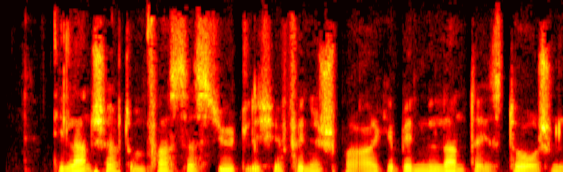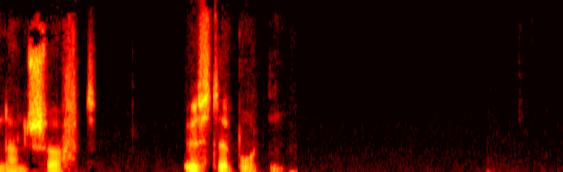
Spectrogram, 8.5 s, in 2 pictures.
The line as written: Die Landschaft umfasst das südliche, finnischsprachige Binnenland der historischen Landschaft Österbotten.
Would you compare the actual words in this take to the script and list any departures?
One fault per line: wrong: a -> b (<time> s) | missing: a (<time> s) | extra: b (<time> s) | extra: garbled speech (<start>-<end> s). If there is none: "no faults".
no faults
